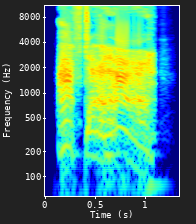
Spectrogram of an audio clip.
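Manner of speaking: high, shrieking, screeching creature voice. Narrator reads a creature ordering a chase after a fleeing woman: screeching. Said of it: "the Daraka screeched".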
